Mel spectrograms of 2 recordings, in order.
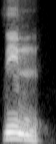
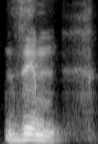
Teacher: So, the process that takes place there is that you will have to change the noon to a mim in your pronunciation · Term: iqlab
